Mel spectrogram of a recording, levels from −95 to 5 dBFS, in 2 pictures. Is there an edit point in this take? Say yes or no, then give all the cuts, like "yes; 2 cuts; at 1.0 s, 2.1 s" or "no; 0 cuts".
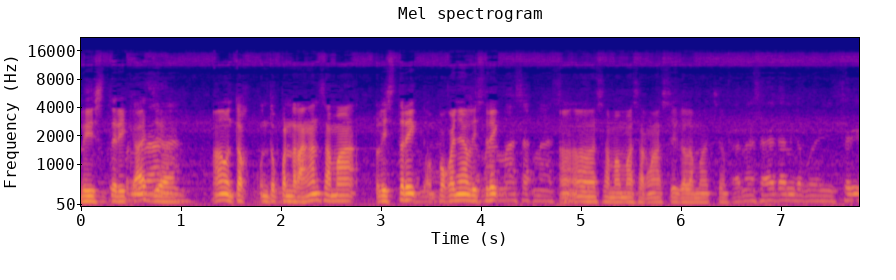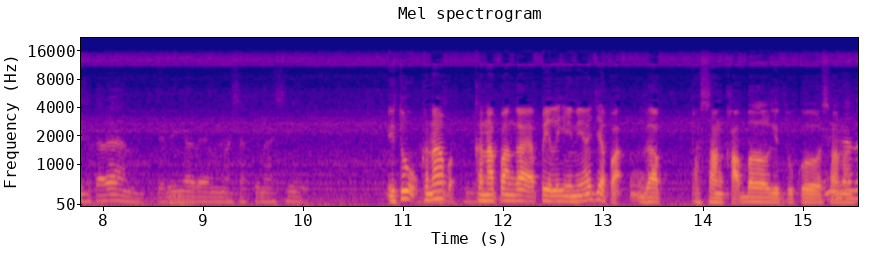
no; 0 cuts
